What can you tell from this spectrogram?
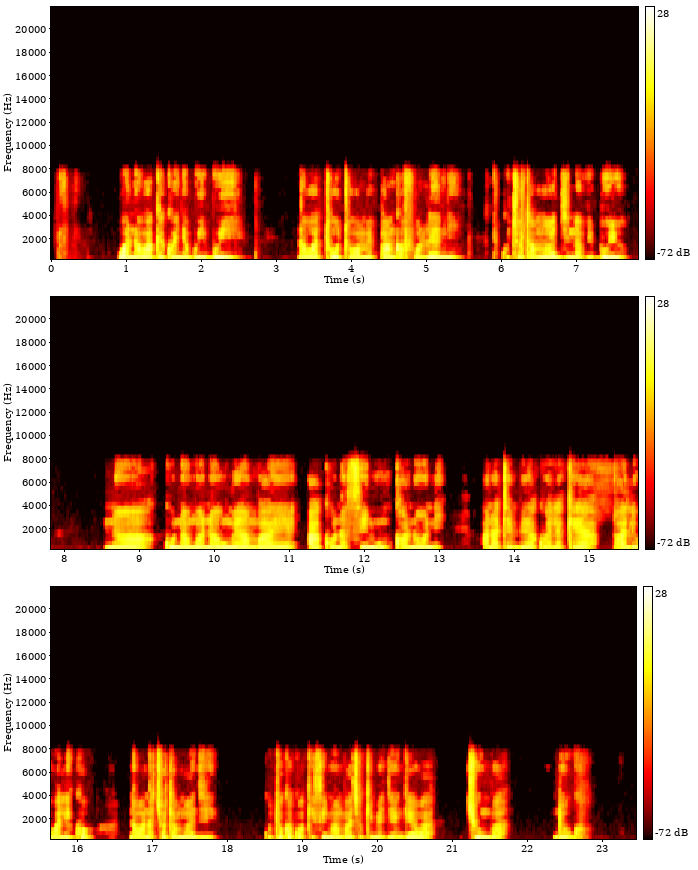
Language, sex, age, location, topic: Swahili, male, 25-35, Kisii, health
